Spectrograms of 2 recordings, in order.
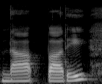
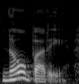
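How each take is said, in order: First: "not buddy" for Nobody, short first vowel; altered pronunciation. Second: Said in the usual way. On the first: Shown as a demonstration. Teacher guessing how he disguised his name, said as "not buddy". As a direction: split Nobody into two words, "not buddy". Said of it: "it was probably more like". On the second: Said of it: "he probably didn't pronounce it just like that".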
